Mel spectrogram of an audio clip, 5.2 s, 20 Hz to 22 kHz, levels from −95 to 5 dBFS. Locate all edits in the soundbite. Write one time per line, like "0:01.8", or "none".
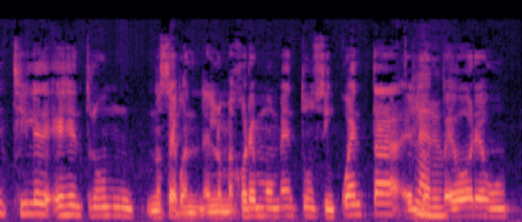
none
